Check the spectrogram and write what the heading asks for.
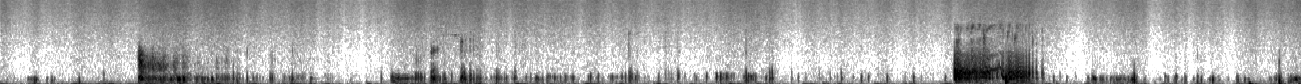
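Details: Stomach growling: irregular low rumbles and gurgles with a louder growling burst near the end, normal bowel sounds (borborygmi).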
